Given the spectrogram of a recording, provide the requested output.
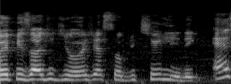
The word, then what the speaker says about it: cheerleading: Se você é quiser falar com sotaque americano, é cheerleading.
